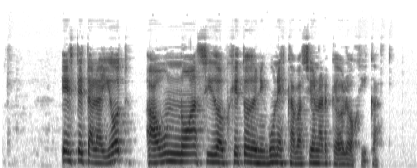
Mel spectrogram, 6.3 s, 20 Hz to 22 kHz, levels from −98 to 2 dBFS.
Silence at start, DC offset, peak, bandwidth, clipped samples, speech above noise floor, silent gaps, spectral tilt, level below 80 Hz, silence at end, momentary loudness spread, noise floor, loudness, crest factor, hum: 0.95 s; under 0.1%; 0 dBFS; 9.2 kHz; under 0.1%; 50 dB; none; -4.5 dB/octave; -58 dBFS; 0.6 s; 7 LU; -65 dBFS; -15 LUFS; 16 dB; none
